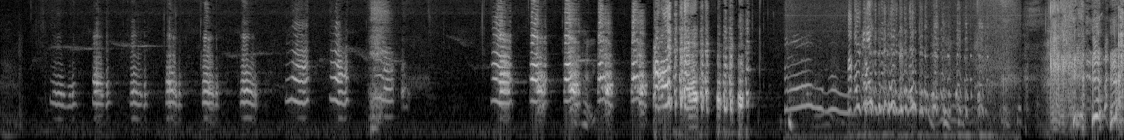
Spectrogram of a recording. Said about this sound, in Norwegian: ok, la oss høre på en kalkun, da.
